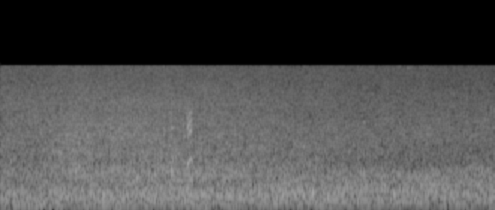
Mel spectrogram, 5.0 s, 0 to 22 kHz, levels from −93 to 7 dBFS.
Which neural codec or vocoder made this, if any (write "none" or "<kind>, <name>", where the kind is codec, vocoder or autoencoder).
vocoder, Vocos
